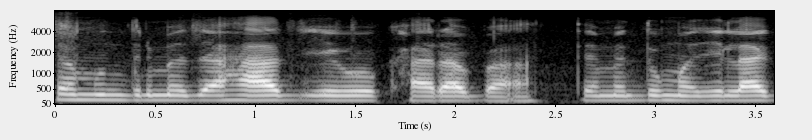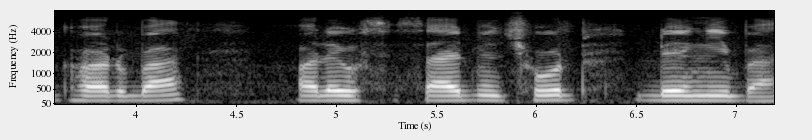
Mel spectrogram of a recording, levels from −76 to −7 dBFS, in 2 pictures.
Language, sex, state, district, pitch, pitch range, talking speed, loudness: Bhojpuri, male, Bihar, Muzaffarpur, 150 Hz, 145-155 Hz, 160 wpm, -19 LUFS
